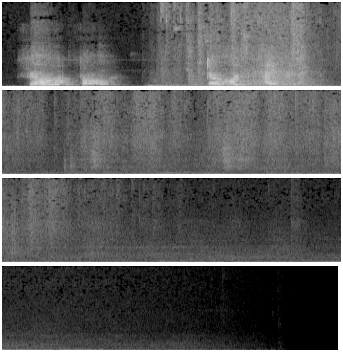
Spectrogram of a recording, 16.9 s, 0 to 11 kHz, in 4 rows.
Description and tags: Floor 4 lift doors opening spoken field recording elevator open I recorded this for a radio project. I needed spoken voice saying doors opening. It took ages to do this. But was worth it.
